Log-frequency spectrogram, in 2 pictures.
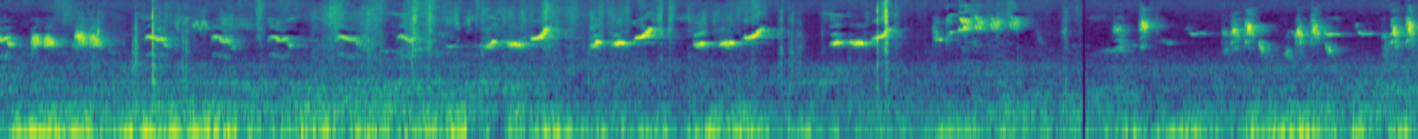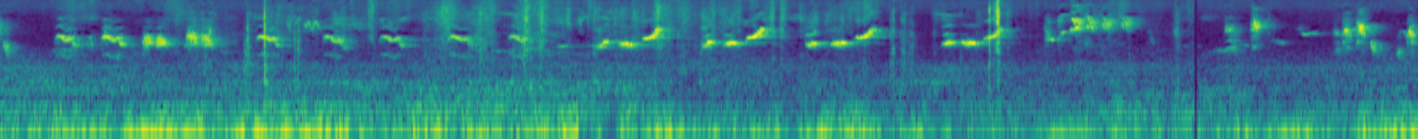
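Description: Small birds chirping, short high notes repeating over and over, above a faint steady low hum.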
